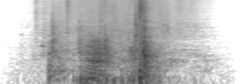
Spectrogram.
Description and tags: Stuhl - Polster, hinsetzen
Sitting down on an upholstered chair
chair, field-recording, sit, sitting, upholstery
